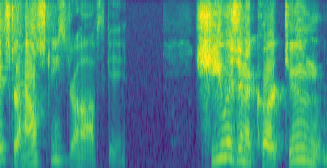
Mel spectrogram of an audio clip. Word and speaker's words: Strahovski: Strahovski.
